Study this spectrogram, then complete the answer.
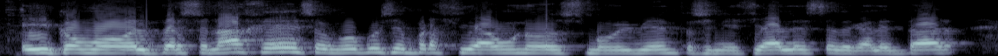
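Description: A man with a high pitch, set against noticeable background noise. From Spain, Galicia. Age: young. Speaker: taekwondo athlete. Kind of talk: interview. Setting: video call from home. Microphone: delay on connection.

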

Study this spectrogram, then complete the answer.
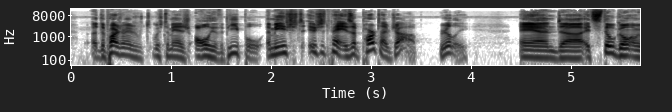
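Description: Very fast and full of lively intonation, a man with a fairly high pitch speaks in a dry, close sound with no echo. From Persian heritage. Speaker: podcast host. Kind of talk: casual chat. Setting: outdoors.

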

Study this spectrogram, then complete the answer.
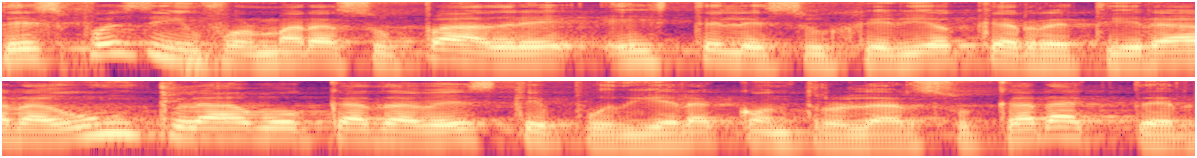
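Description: A plain, everyday voice from a man, fairly high in pitch, moderate in pace, with hardly any pauses. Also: ordinary pitch variation. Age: 40s. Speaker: priest. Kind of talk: reading aloud; blessing.

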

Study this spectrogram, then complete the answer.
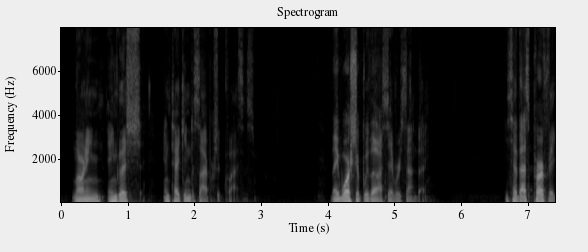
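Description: Speaking with a Southern US accent at a fairly quick pace, the voice has lively intonation, big swings in loudness and long, frequent pauses on a very clean recording with a silent background. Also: man. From Georgia, US South. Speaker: pastor. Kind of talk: devotional reading.

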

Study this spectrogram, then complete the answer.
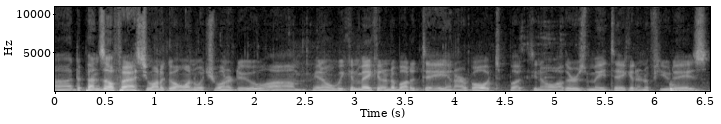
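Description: With an Upper Midwest accent, a man speaks very fast at a fairly low pitch, with hardly any pauses. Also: ordinary pitch variation. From Wisconsin. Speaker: boater. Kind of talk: casual chat.

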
